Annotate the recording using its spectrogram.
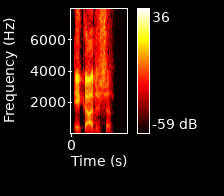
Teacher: So it's actually e is a long syllable, ka is a long syllable, and then the last two are short.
